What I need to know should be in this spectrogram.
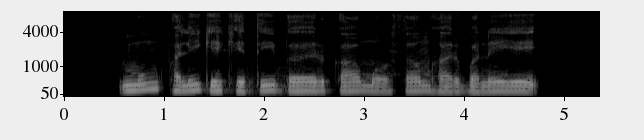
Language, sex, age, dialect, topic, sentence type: Chhattisgarhi, male, 31-35, Eastern, agriculture, question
